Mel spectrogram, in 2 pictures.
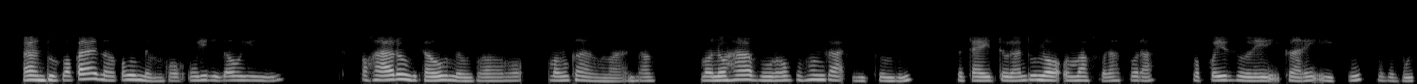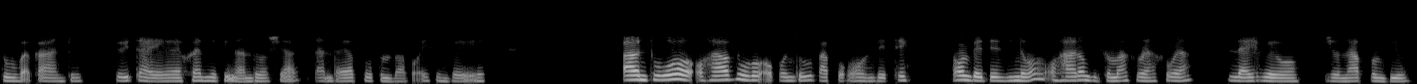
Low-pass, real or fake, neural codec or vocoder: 3.6 kHz; fake; codec, 16 kHz in and 24 kHz out, 0.8 kbps, FocalCodec, streaming, 65536 codes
